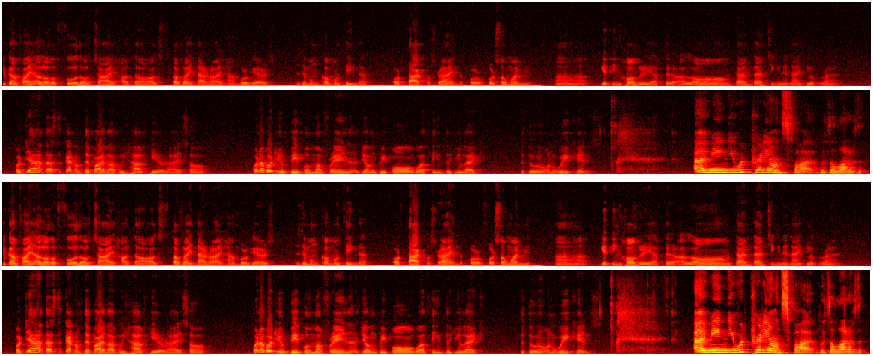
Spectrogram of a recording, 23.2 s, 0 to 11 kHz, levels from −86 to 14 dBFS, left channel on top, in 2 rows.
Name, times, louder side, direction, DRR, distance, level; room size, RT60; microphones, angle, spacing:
voice 1, 0.1-3.6 3.9-4.9 5.2-7.0 7.4-11.2 11.8-14.3 14.9-17.9 18.6-19.5, right 2 dB, 30° right, 0.9 m, -34 dB
sound 1, 1.0-7.2, equal, 5° right, 0.5 m, -28 dB
voice 2, 19.8-20.3 20.8-23.0, right 3 dB, 85° right, 1.3 m, -22 dB
12.5 x 5.3 x 7.3 m
head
